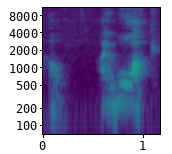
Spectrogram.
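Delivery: usual speaking voice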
